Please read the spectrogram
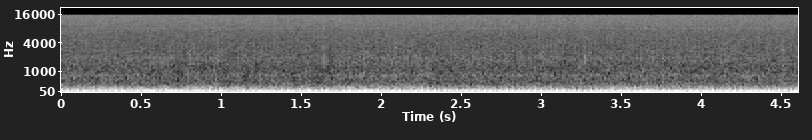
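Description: Mooney's single piston engine running at low power while taxiing after landing, a steady low drone heard inside the cockpit.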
